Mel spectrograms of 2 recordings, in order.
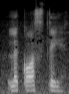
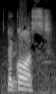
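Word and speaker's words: Lacoste: लकोस्टे। मैं इस right लकोस्टे, लकोस्ट नॉट लकोस्टे।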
